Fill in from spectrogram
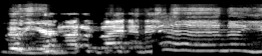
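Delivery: high, loud, sing-song brush-off; playful character. Pretend. Guest voicing playful character to her inner doubt. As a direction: cheerfully shut the door on the doubt. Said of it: "go into character and be like".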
